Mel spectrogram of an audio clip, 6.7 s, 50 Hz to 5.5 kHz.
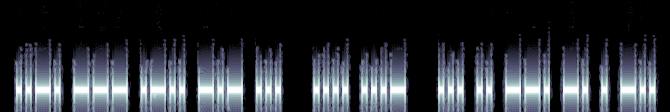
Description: Morse code, heard as a keyed tone, about 25 wpm, 570 Hz. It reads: FOLKS HV SIGNED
